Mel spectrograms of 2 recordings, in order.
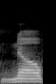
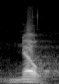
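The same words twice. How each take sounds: First: It is said in a mild, normal tone. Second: It is said in a firmer, stronger tone.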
